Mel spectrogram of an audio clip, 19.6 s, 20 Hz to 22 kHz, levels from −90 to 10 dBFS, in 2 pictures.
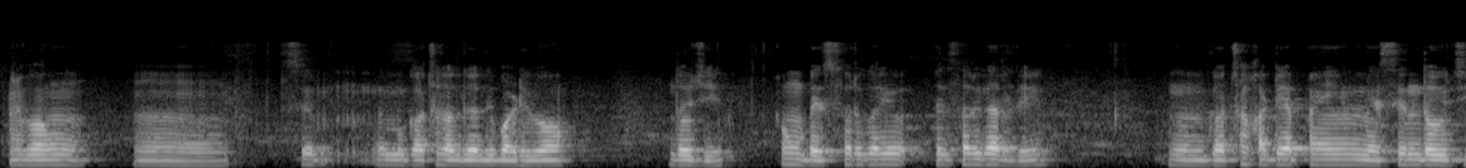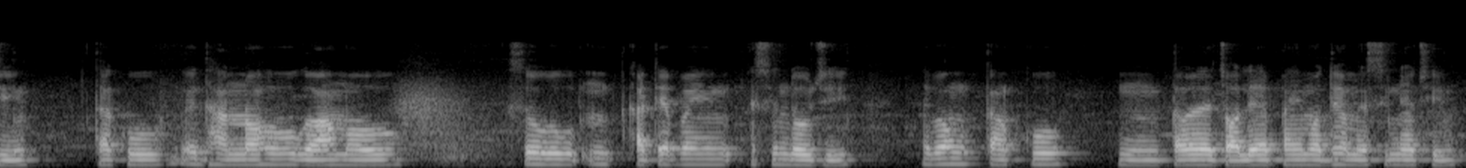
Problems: constant background noise, continuous background conversations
